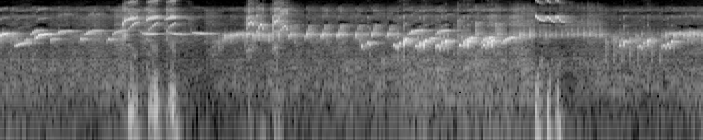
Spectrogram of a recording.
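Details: Snowy-browed flycatcher in full, varied song meant to stimulate other birds to sing: long fast runs of high rising and falling twitters and warbles, broken by brief dry rattles and clicks.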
